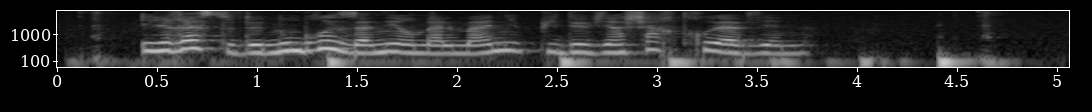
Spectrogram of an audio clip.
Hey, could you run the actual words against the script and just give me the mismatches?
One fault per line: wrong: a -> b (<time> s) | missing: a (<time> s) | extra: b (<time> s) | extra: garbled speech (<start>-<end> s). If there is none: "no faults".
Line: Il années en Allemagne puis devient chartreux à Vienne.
extra: reste de nombreuses (0.6 s)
